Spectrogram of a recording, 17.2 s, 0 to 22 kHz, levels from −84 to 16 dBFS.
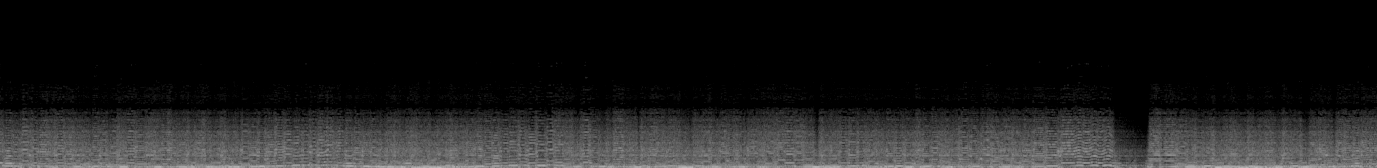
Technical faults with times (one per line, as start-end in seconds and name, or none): none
